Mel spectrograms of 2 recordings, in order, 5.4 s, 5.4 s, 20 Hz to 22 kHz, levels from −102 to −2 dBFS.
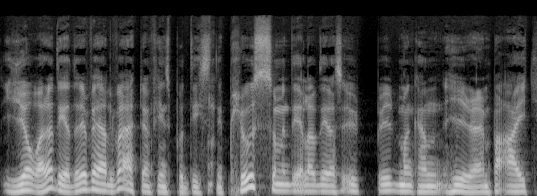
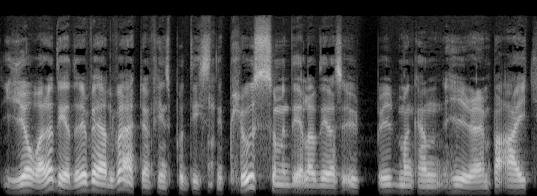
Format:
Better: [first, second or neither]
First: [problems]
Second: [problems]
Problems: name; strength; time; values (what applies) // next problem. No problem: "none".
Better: first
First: none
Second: thin; very; fading below 350 Hz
